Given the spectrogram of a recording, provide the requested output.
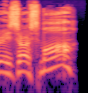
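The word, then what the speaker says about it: ressourcement: could sometimes be called resource mall which is that uh resourcement but with a French pronunciation uh is a big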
